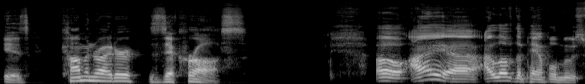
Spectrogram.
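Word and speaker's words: Kamen Rider ZX: X with no space between them the official pronunciation of this common writers name is Kamen Rider Z cross oh I love the Pamplemousse flavor of it's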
